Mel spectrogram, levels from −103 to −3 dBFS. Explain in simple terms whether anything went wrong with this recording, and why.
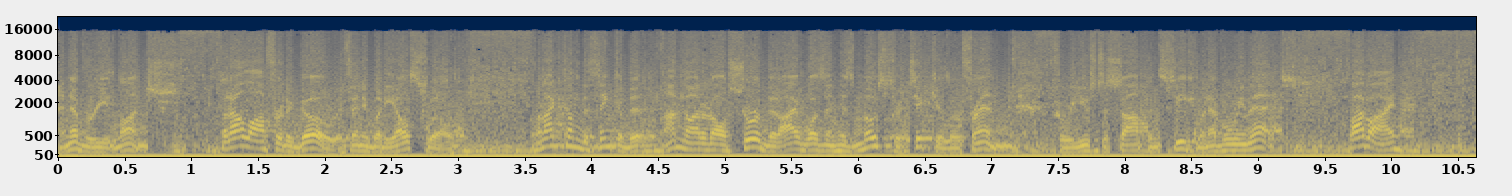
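Something went wrong for the whole clip. The speech sounds grainy and harsh, the roughness rising and falling with the voice, and the softest moments drop out or sputter. The likely cause is low bit depth without dither, which fits audio stored with just 3 bits and simply chopped down, so the error follows the voice.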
